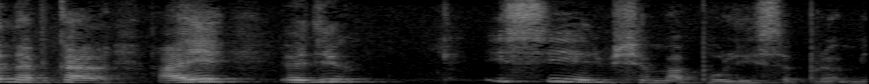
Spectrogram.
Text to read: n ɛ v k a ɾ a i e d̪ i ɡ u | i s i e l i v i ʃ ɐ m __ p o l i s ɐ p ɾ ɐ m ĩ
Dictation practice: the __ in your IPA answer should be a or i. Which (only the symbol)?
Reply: a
